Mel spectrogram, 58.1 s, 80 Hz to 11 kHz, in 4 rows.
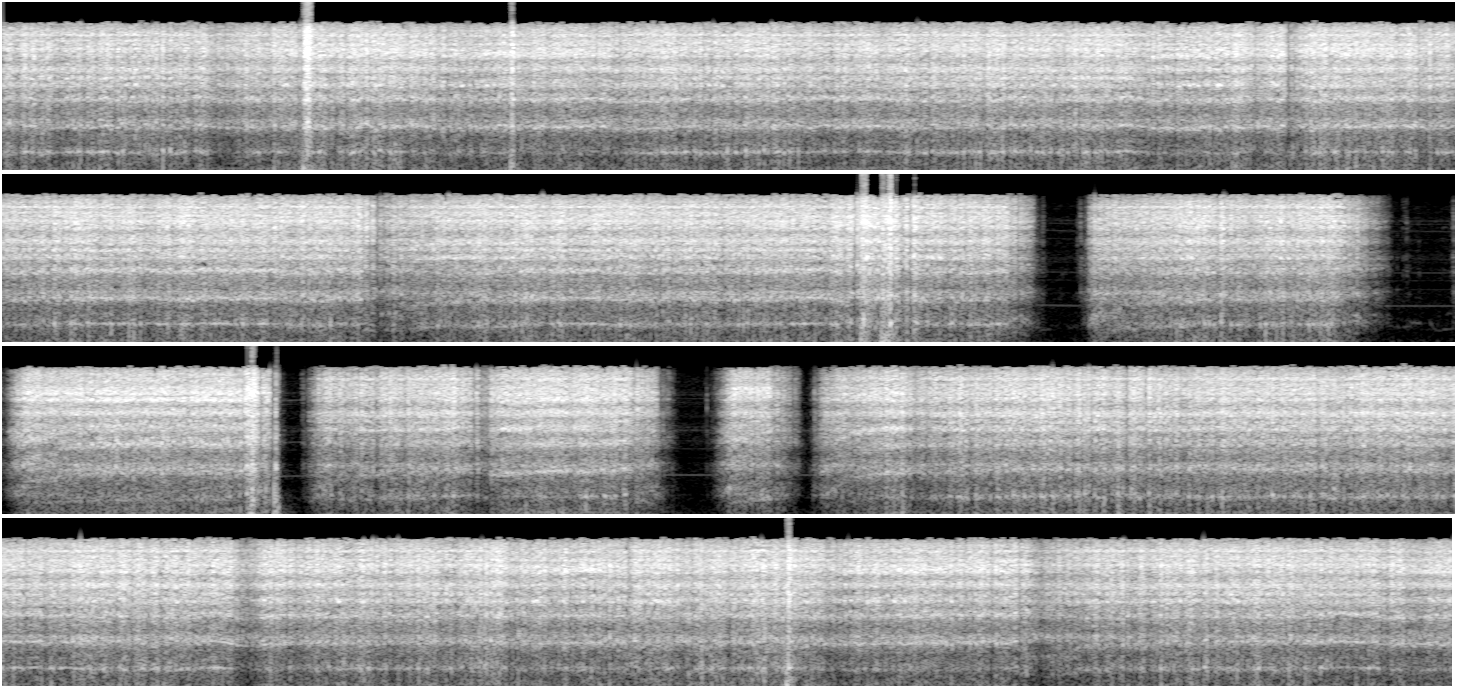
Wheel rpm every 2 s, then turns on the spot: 220, 230, 220, 220, 220, 220, 230, 230, 220, 200, 220, 220, 110, 200, 60, 160, 180, 180, 120, 210, 210, 210, 220, 220, 220, 210, 210, 200, 220.
none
